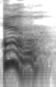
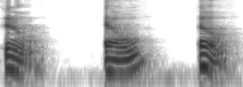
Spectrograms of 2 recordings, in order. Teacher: The hard L as in laboratoria or L moves up even further in the back forming a throaty kind of swallowed O.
